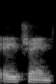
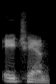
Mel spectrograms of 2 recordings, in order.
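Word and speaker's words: Achane: Okay, A-Chan, by the way. A-Chan. Yeah, I don't know when he decided to pronounce his name differently because they've been saying A-Chain for 6 years now.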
